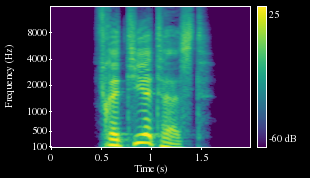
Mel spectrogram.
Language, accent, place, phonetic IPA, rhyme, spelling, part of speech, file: German, Germany, Berlin, [fʁɪˈtiːɐ̯təst], -iːɐ̯təst, frittiertest, verb, De-frittiertest.ogg
- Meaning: inflection of frittieren: 1. second-person singular preterite 2. second-person singular subjunctive II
